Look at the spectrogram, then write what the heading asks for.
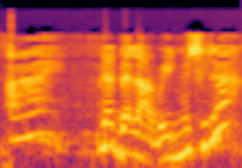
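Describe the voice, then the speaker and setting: A woman plays a protective, concerned Filipino mother of middle age in a radio drama. Her pitch moves a lot. The recording is dull. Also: big pitch swings, moderate pace, background noise, natural voice. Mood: worried. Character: worried, protective mother of a grown son. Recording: dull lo-fi audio.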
